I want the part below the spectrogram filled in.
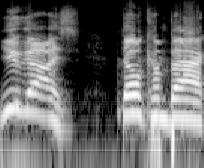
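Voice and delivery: very shrill, booming, drawn-out holler. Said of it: "And yells at somebody else".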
